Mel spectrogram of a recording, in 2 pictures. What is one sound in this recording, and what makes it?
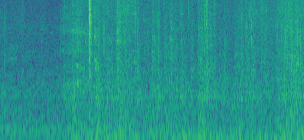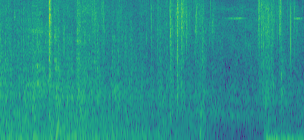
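A car engine rumbles low.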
